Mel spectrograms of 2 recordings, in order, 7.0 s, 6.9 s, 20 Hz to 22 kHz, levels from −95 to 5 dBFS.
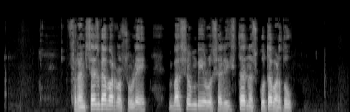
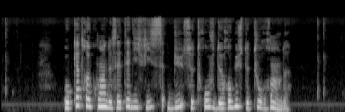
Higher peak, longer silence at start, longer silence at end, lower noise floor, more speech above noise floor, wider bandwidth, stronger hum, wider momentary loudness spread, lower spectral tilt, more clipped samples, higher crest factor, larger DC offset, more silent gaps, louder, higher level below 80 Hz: about the same, -4 dBFS vs -6 dBFS; about the same, 1.4 s vs 1.3 s; about the same, 1.2 s vs 1.1 s; first, -72 dBFS vs -64 dBFS; first, 51 dB vs 42 dB; about the same, 11.5 kHz vs 11.5 kHz; neither; about the same, 11 LU vs 11 LU; about the same, -5.5 dB/octave vs -6.5 dB/octave; neither; about the same, 20 dB vs 16 dB; neither; neither; about the same, -21 LUFS vs -23 LUFS; about the same, -70 dBFS vs -66 dBFS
